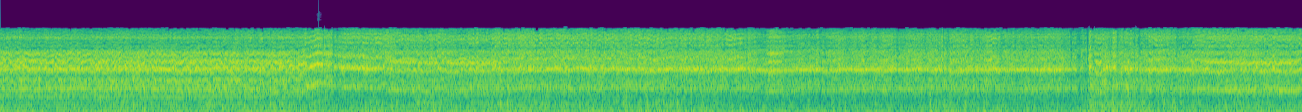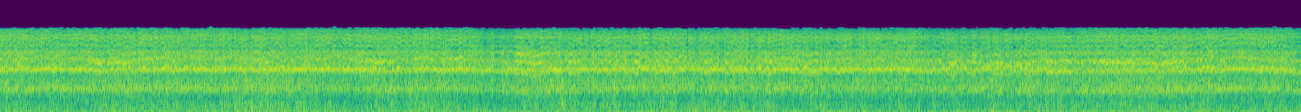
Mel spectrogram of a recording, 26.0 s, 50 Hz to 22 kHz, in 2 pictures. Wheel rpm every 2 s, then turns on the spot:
200, 200, 230, 230, 230, 230, 220, 230, 230, 220, 230, 230, 220.
none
